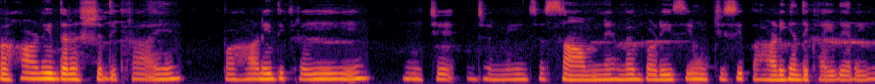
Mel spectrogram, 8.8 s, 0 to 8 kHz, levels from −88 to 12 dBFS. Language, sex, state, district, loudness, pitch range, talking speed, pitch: Hindi, female, Uttarakhand, Tehri Garhwal, -19 LUFS, 175-195 Hz, 150 wpm, 185 Hz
